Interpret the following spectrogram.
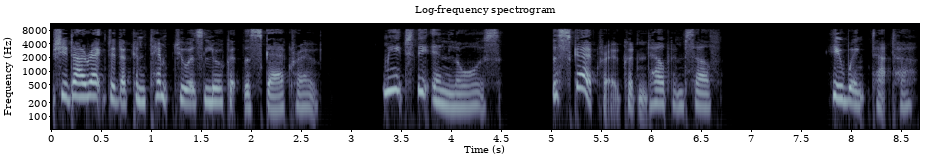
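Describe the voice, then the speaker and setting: Expressive woman narrating an audiobook. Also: mid-range voice, moderate pace, breathy edge, no echo. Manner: expressive storytelling.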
